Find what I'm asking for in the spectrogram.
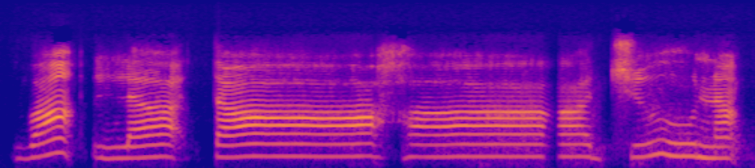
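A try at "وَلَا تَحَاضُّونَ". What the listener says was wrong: తాకు దీర్ఘం లేదు కదా. వలా తహాదూన వలా. ఇక్కడ 6 హరకాతులు ఇక్కడ తీయాలి, ఇక్కడ 2 హరకాతులే తీయాలి.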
